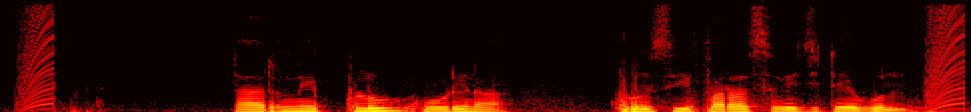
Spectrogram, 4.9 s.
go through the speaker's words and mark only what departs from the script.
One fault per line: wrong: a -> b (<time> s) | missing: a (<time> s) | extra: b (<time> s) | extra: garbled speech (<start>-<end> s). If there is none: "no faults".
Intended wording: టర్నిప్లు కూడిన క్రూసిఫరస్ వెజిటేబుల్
no faults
